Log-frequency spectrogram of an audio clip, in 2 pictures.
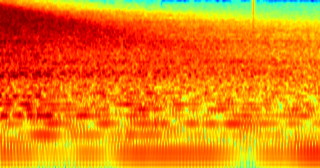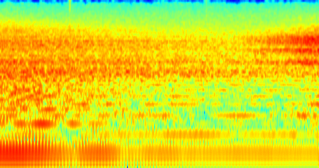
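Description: Melodic techno breakdown with no drums: a steady deep bass drone under held synth pad chords. The sound grows gradually darker and quieter.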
